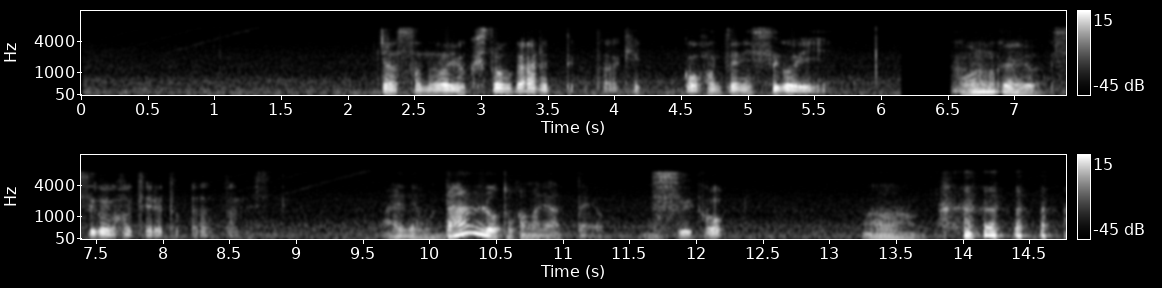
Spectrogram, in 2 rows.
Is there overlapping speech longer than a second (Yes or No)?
No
